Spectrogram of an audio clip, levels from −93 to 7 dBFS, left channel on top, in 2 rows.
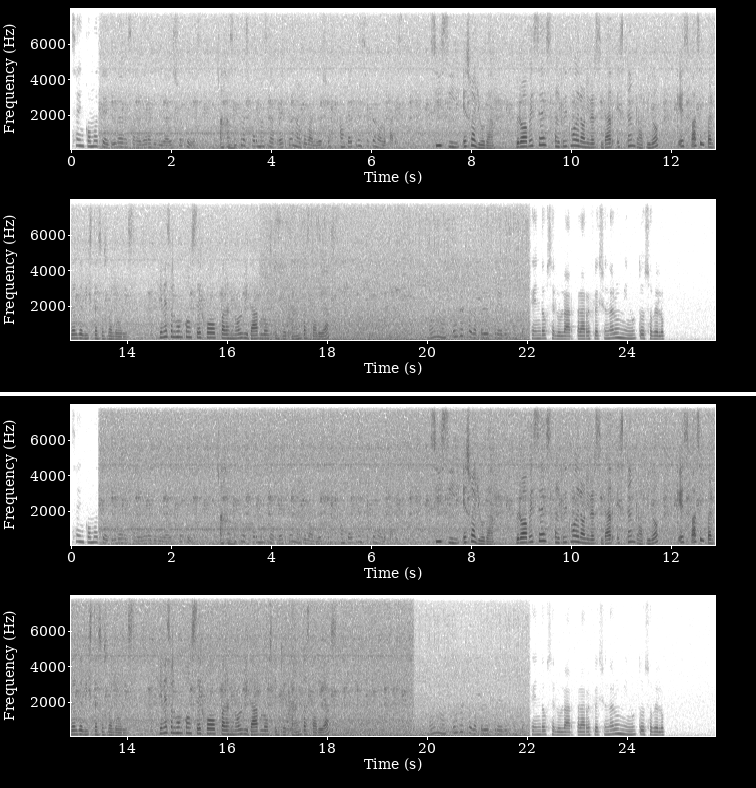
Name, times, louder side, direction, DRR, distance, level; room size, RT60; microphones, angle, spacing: voice 1, 0.0-2.5 3.1-6.6 20.0-24.7, left 1 dB, 50° left, 3.2 m, -41 dB
sound 1, 0.5-19.7, right 7 dB, 90° right, 1.3 m, -40 dB
voice 2, 3.0-3.3 7.2-18.2, right 3 dB, 75° right, 3.5 m, -33 dB
sound 2, 7.7-19.1, right 1 dB, 35° right, 2.1 m, -50 dB
sound 3, 16.6-22.1, left 1 dB, 20° left, 0.8 m, -38 dB
head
